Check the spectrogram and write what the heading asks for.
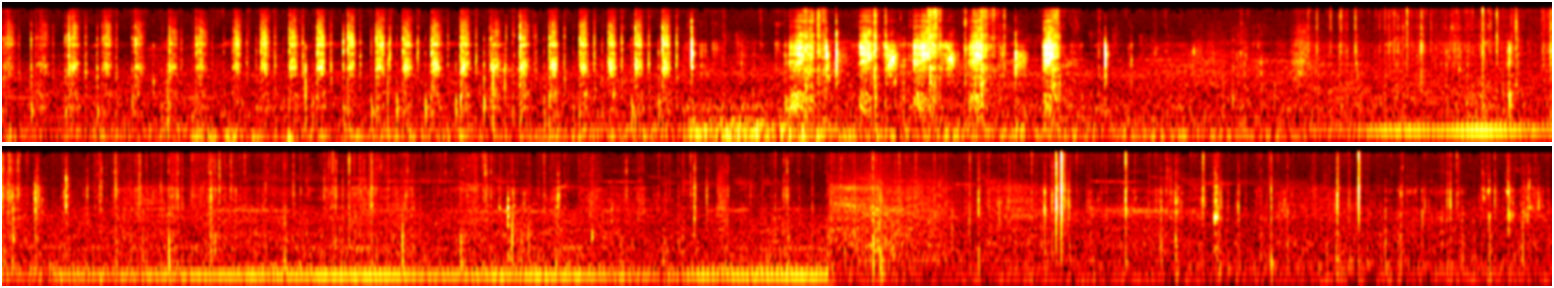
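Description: A tool scraping birch bark into tinder: a fast series of short scrapes for several seconds, then a louder run of scrapes about eight to ten seconds in. After that only faint scattered clicks and snaps as twigs are laid on a small fire.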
